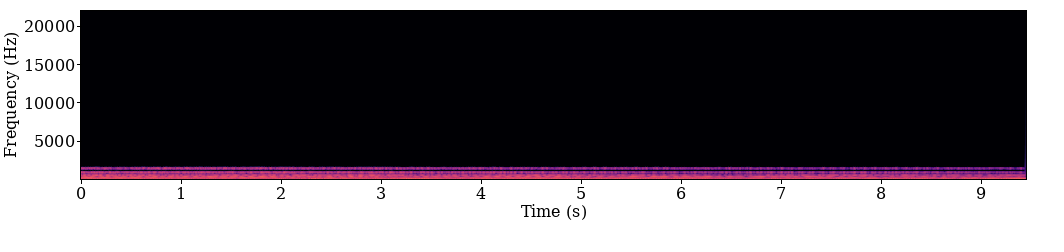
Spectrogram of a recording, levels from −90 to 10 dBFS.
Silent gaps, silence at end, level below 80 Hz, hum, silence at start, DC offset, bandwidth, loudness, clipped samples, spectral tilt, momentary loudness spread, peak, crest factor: none; 0 s; -36 dBFS; none; 0 s; under 0.1%; 1.6 kHz; -31 LUFS; under 0.1%; -12 dB/octave; 4 LU; -18 dBFS; 12 dB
